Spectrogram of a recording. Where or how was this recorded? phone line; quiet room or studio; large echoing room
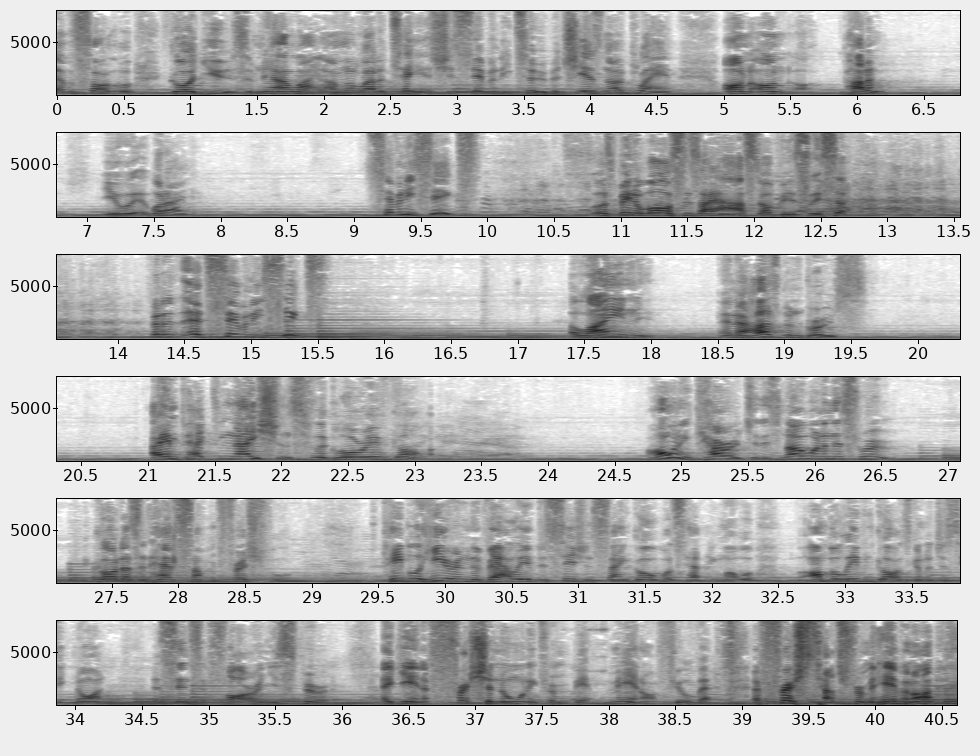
large echoing room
